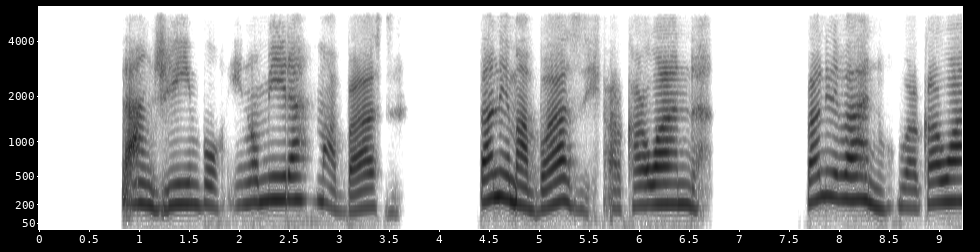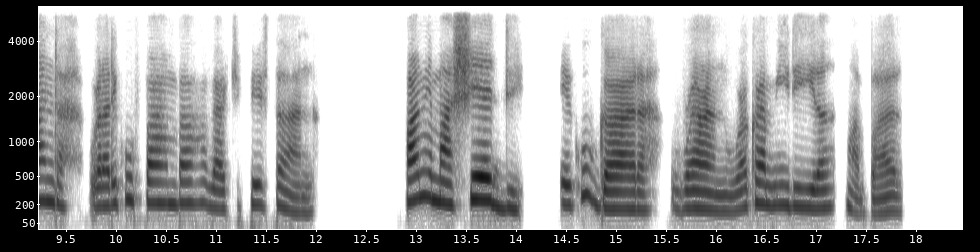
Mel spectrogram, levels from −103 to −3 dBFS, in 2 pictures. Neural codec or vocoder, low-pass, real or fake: codec, 16 kHz in and 24 kHz out, 0.9 kbps, LongCat-Audio-Codec, fine tuned four codebook decoder; 5.4 kHz; fake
